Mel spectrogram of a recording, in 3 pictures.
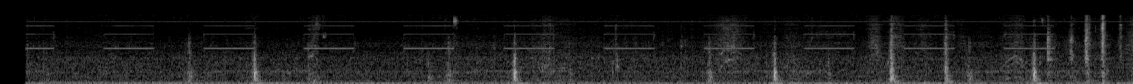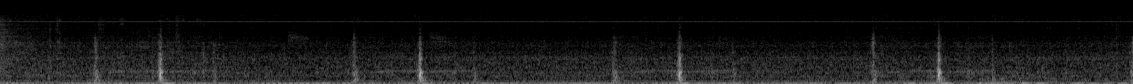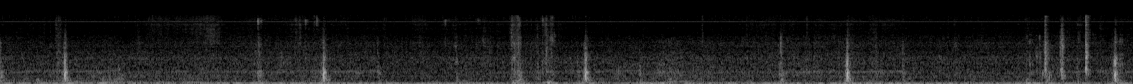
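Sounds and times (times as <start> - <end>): engine and road hum: 0.2 - 33.9
electronic beep: 0.3 - 10.5
windshield wipers sweeping: 0.3 - 33.9
wiper motor whine: 0.3 - 33.9.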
